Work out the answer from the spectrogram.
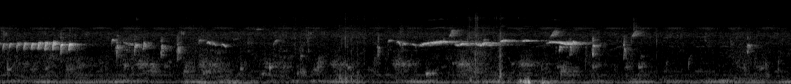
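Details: Javan pied starling, called a skilled dancer, opens with a buzzy trill, adds scattered clicks, then gives a longer wavering, whistled and rasping phrase. A thump and a low hum are also heard.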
